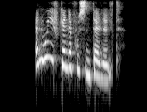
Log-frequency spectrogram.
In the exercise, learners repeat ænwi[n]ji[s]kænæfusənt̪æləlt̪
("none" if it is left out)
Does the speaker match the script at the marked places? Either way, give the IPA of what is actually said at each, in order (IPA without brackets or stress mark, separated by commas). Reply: none, f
